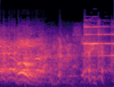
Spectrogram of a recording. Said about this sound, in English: there's the bell. Guess Emily's got lunch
